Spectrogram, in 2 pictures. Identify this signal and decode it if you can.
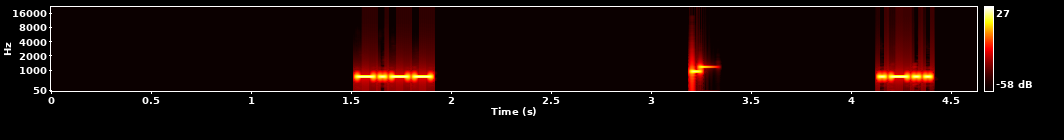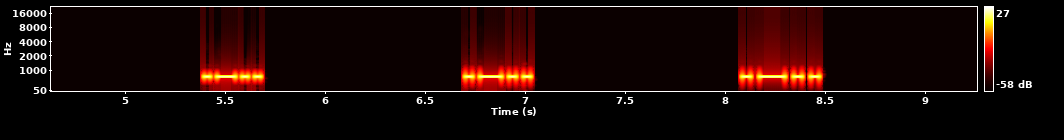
Morse code, heard as a keyed tone, about 38 wpm, spaced as for 8 wpm, 700 Hz. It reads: Y LLLL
